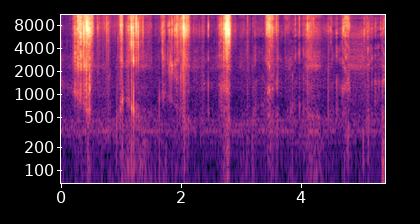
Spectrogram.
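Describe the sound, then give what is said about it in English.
Loud, crisp crunching of fried pork chips, with repeated sharp bites and chewing in an irregular rhythm, about eight bursts over several seconds, heard alone without talking. “It kind of tastes like those like fried like pork chips.”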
